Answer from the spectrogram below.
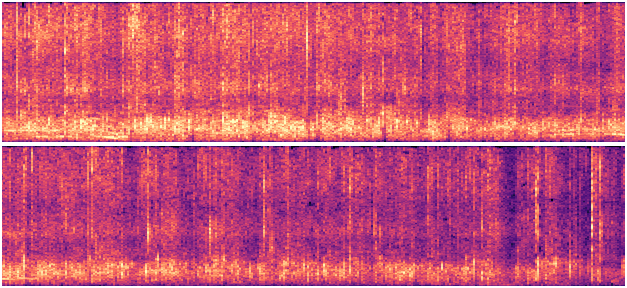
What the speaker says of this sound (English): Let's give him a round of applause now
